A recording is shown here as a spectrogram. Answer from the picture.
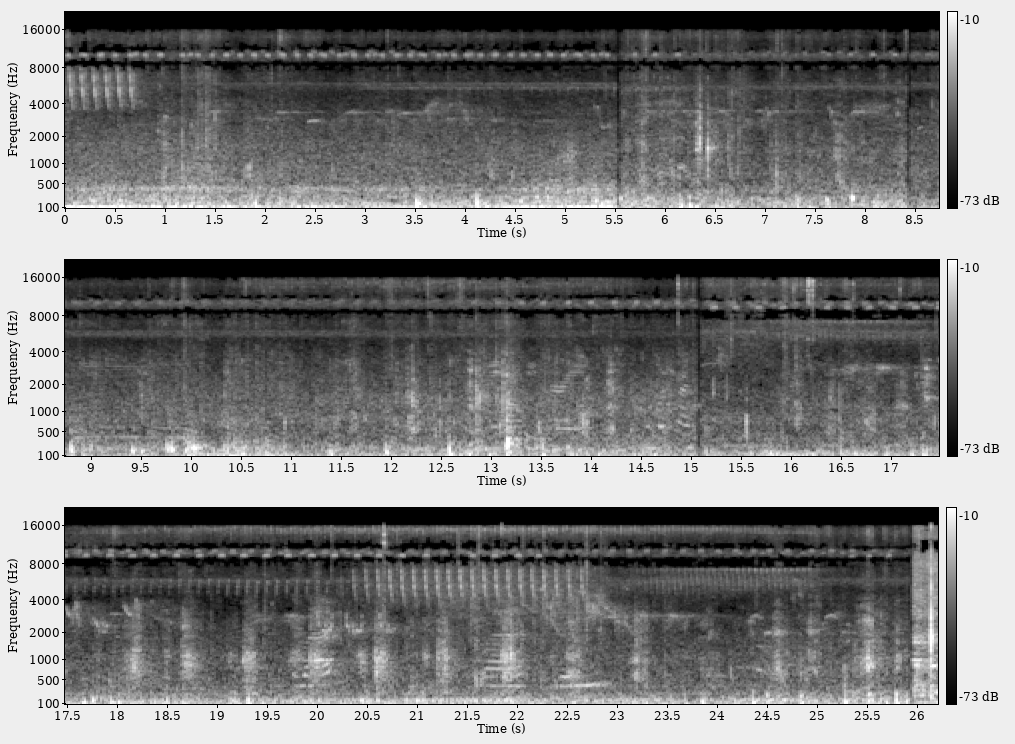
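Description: Horses' hooves thudding on the soft dirt footing of a covered riding arena as several horses are ridden around the ring, with faint distant voices.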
